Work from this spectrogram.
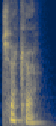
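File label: "checker", British English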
